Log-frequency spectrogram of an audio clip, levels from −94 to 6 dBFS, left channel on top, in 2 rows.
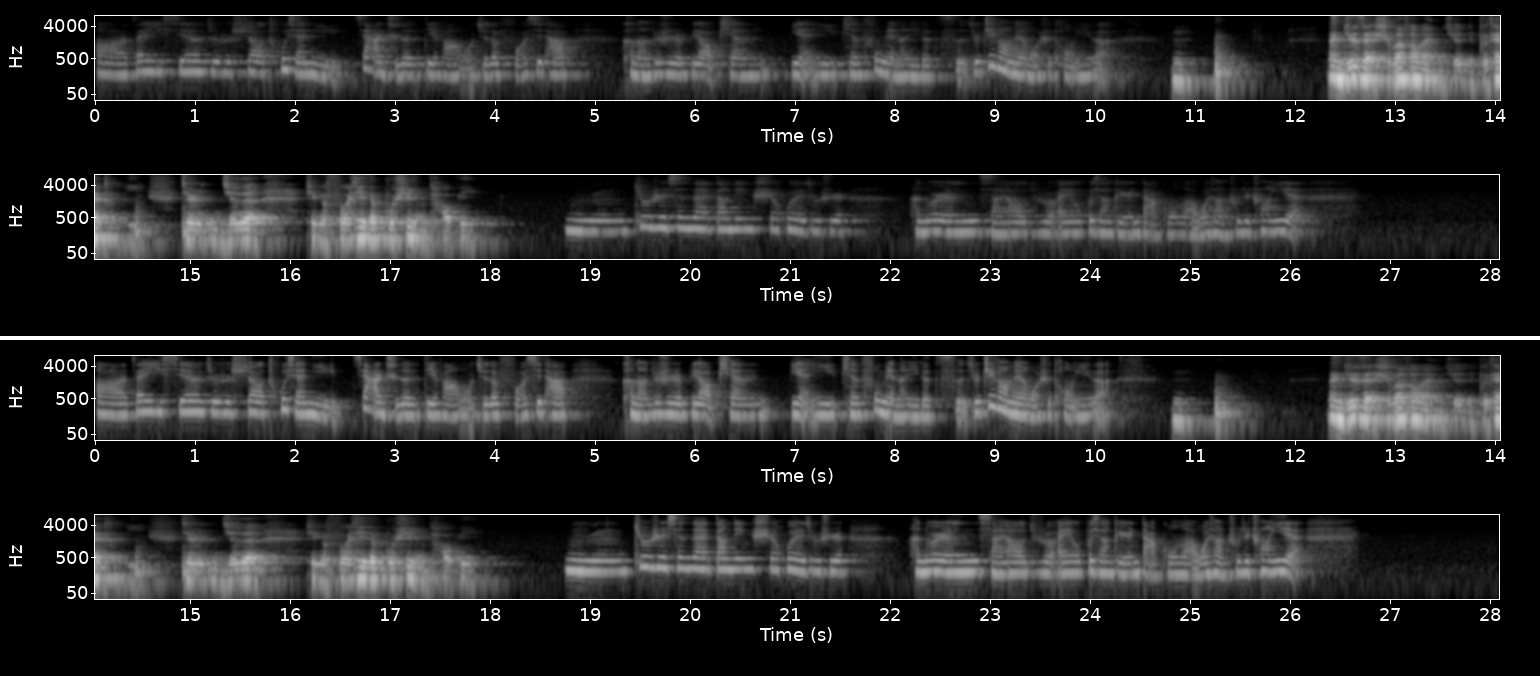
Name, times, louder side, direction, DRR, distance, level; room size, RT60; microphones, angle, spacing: voice 1, 0.0-10.5 18.7-21.9 22.2-26.8, right 6 dB, 90° right, 0.4 m, -38 dB
voice 2, 12.3-17.8, left 2 dB, 30° left, 0.6 m, -27 dB
6.5 x 4.8 x 5.6 m
head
